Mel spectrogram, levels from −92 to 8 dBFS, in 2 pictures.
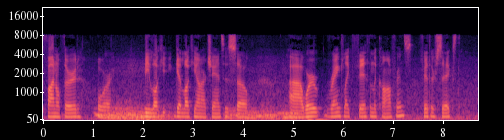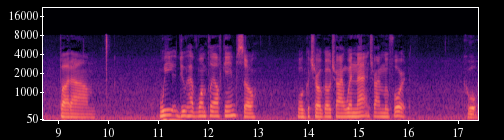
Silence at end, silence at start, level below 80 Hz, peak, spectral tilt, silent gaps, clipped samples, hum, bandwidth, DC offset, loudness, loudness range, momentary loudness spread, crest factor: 0 s; 0 s; -40 dBFS; -4 dBFS; -6 dB/octave; none; under 0.1%; none; 8.4 kHz; under 0.1%; -22 LUFS; 3 LU; 20 LU; 18 dB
